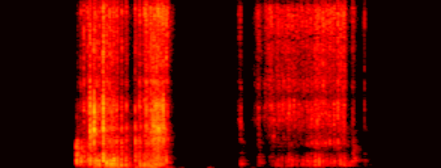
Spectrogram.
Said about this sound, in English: they do some decent riffle shuffles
